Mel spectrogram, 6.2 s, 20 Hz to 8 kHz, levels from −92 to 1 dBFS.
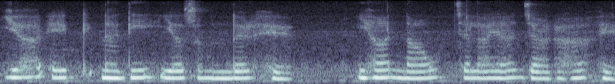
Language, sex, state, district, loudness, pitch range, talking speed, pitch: Hindi, female, Bihar, Lakhisarai, -15 LUFS, 240-260 Hz, 115 wpm, 250 Hz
